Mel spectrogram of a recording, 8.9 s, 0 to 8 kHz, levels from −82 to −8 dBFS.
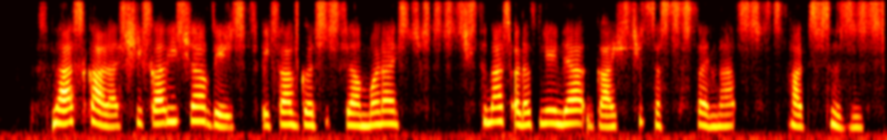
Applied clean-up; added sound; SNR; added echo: neural diffusion model UNIVERSE++.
